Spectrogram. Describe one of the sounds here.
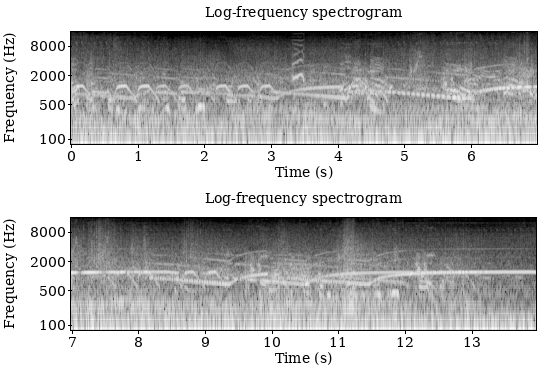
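Police sirens wail and yelp throughout.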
